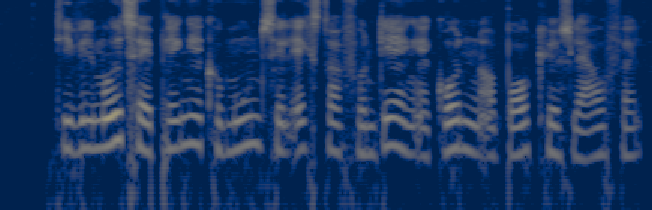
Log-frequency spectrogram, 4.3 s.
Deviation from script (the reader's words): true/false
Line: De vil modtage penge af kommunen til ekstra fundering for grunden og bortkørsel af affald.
true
